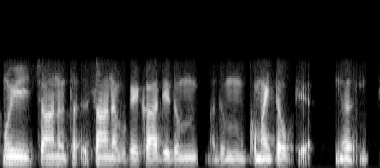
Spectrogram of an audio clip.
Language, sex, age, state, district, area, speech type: Manipuri, male, 30-45, Manipur, Imphal West, urban, conversation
